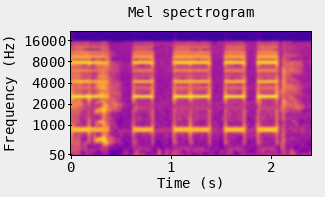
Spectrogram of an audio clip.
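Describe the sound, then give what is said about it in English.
A run of five short, loud, evenly spaced car horn beeps, a bright electronic-sounding tone repeating in a steady rhythm with no voices. “A car, what did it say? Car beep? Yep, car beep.”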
